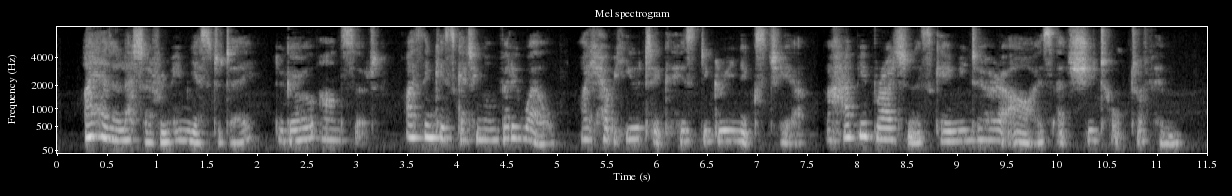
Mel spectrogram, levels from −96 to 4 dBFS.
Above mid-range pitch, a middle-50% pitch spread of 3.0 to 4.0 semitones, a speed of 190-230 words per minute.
Yes: high, 210 Hz; average, 3.3 semitones; average, 195 wpm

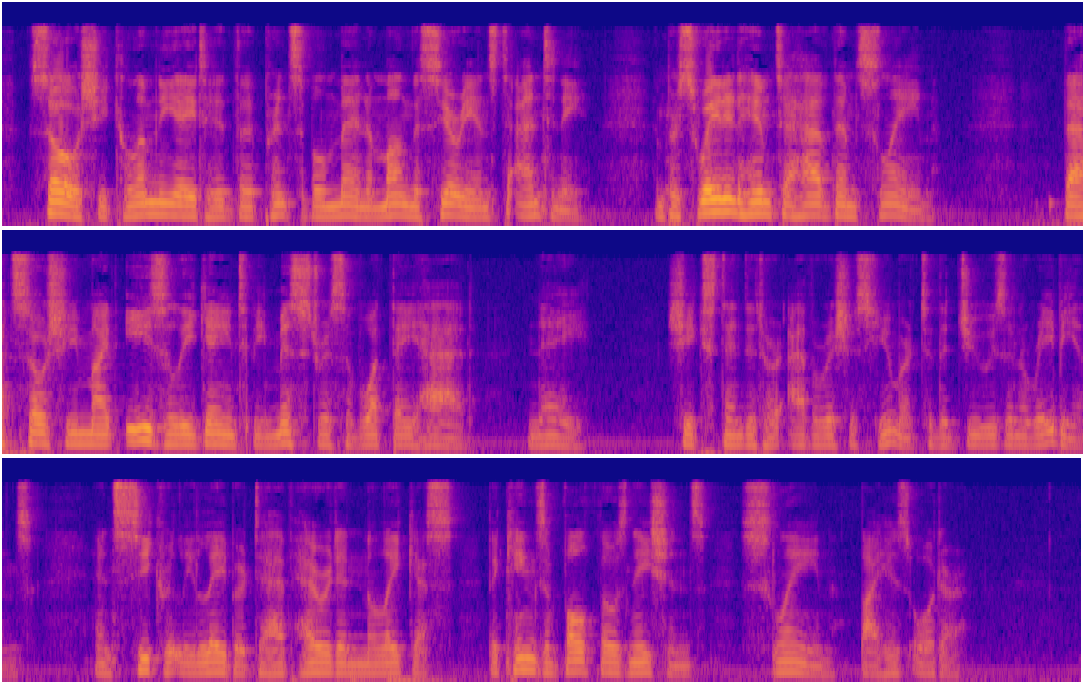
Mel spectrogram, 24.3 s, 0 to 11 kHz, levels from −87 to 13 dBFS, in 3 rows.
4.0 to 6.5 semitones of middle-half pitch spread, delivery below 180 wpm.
No: average, 3.1 semitones; average, 150 wpm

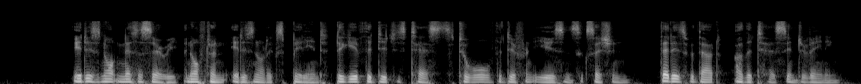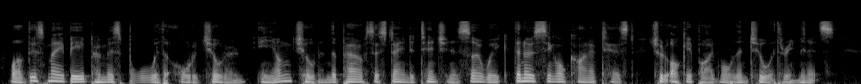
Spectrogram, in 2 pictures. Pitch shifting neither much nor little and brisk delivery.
Yes: average, 4.1 semitones; fast, 215 wpm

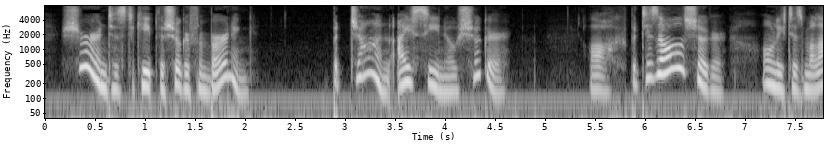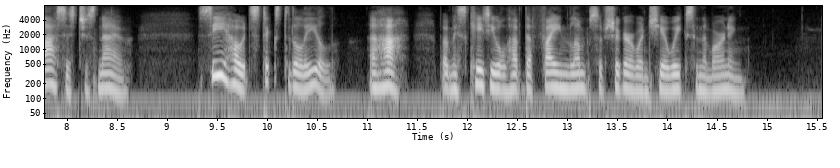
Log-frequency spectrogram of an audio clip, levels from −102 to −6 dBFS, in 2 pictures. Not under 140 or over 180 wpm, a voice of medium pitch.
No: average, 190 wpm; medium, 165 Hz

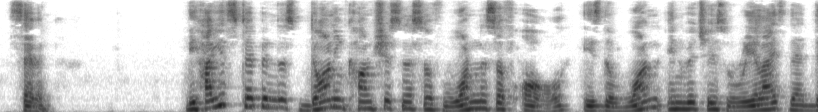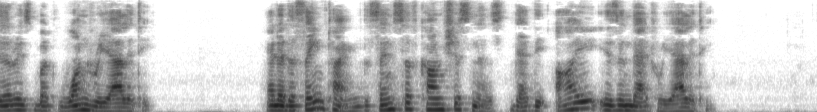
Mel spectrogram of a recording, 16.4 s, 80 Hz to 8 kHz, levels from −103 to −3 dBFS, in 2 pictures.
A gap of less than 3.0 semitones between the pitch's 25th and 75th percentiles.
No: average, 5.3 semitones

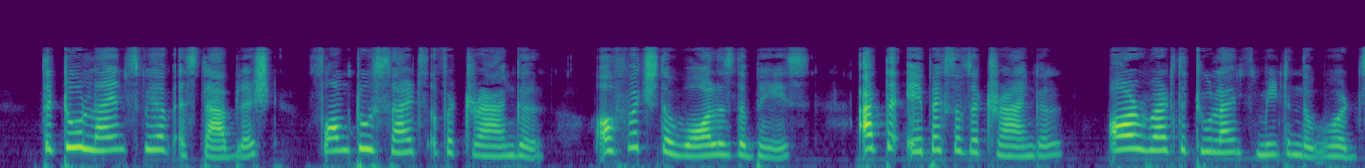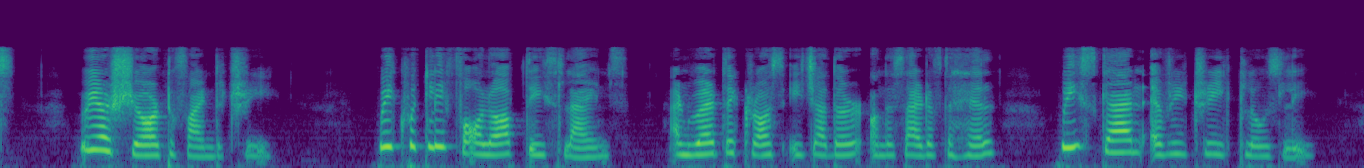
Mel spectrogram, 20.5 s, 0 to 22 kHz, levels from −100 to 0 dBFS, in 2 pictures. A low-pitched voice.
No: high, 235 Hz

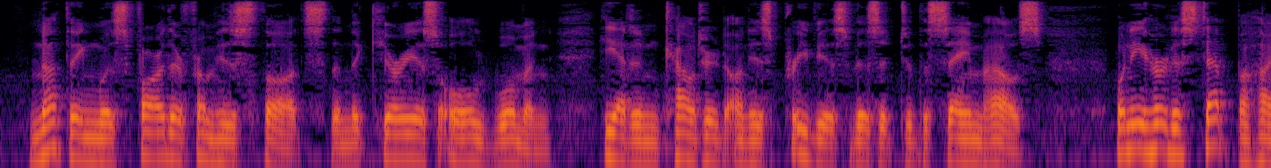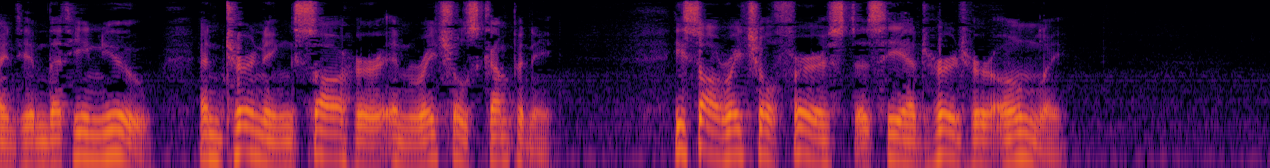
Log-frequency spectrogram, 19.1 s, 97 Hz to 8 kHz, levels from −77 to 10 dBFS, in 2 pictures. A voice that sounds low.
Yes: low, 110 Hz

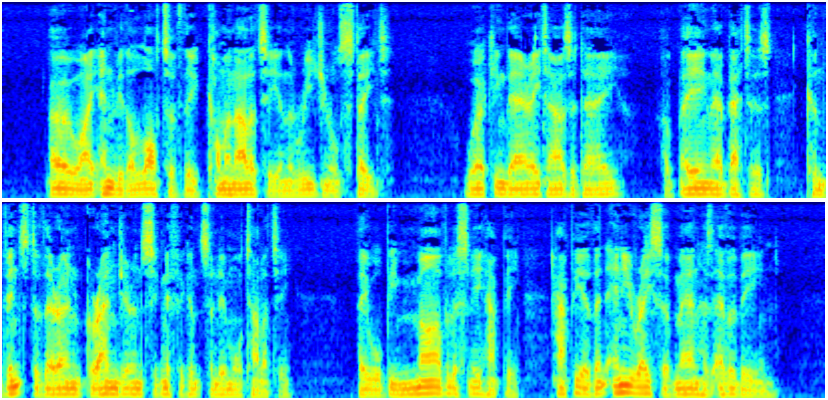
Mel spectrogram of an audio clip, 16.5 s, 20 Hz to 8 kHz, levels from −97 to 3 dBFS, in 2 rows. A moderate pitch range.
No: narrow, 1.9 semitones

